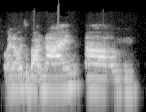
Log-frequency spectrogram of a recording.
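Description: A woman's voice: medium pitch, flat delivery, slow pace. Woman from Indonesia, slightly muffled audio. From Indonesia and Singapore. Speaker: interview guest. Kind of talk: casual conversational interview.

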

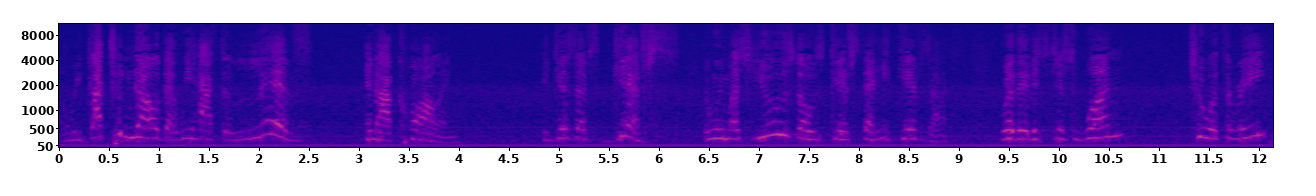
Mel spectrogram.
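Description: A woman in her sixties with a New England accent preaches haltingly, repeating phrases and stressing key words. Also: a little high. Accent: New England American. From Rhode Island, United States. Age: 60s. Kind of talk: evangelical sermon with personal testimony. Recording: noisy live recording with hum.

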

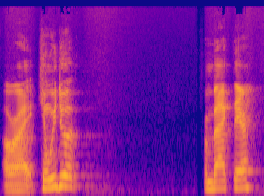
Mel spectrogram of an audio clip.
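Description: A man's voice: a little high, animated, unhurried, pushed and bright. An American man preaching conversationally to a live audience of teens, casually repeating phrases and putting questions to his listeners. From born in Haiti, grew up in Michigan. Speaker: guest camp speaker, preacher.

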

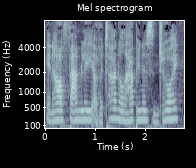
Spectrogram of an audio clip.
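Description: A woman playing a serene cult leader with a soft, sing-song, preachy manner. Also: mid-range voice, steady tone, a little fast, close to an everyday voice.

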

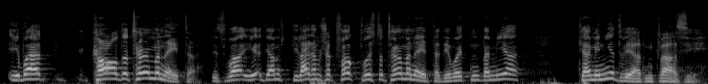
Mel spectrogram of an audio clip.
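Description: High-voiced Austrian man preaching. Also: fast, vocal fry. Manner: lively preaching, asks the congregation to repeat words. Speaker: pastor. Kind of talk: sermon.

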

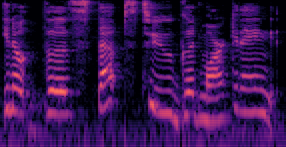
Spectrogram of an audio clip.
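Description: A woman's voice: on the high side, takes it slowly, slight background noise. A woman speaking as an expert guest in a radio interview, explaining things emphatically. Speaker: marketing consultant, show guest.

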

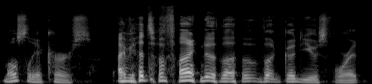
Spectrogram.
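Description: Gravelly, animated man bantering casually. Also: mid-range voice, moderate pace, no room sound, studio quality. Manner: deadpan joking, profane. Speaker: podcast co-host. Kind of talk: casual comedic chat.

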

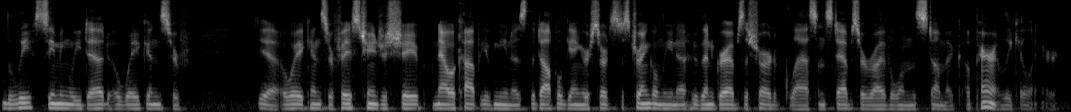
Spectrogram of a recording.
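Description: A man's voice: fairly low pitch, flat delivery, quick pace, fairly bright tone, no room sound. A man hosting a podcast, reading a plot summary aloud with casual asides. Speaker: podcast host reading film synopses.

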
